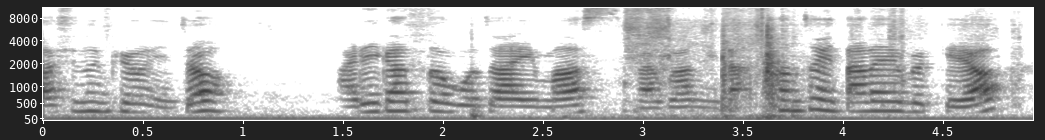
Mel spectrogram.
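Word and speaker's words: ありがとうございます: 아리가또 고자이마스 라고 합니다. 천천히 따라해 볼게요. 아리가또 고자이마스. 한 번 더. 아리가또 고자이마스.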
